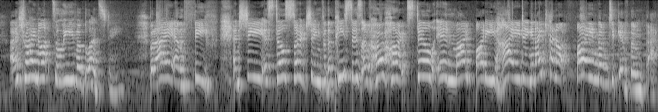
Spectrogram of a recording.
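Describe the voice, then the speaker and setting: A raised, projected voice at a very slow pace with hardly any pauses, ordinary pitch variation, and noticeable background noise. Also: woman, extremely high pitch for a woman. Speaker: spoken word poet. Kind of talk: spoken word poetry performance. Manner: emotional, raw.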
